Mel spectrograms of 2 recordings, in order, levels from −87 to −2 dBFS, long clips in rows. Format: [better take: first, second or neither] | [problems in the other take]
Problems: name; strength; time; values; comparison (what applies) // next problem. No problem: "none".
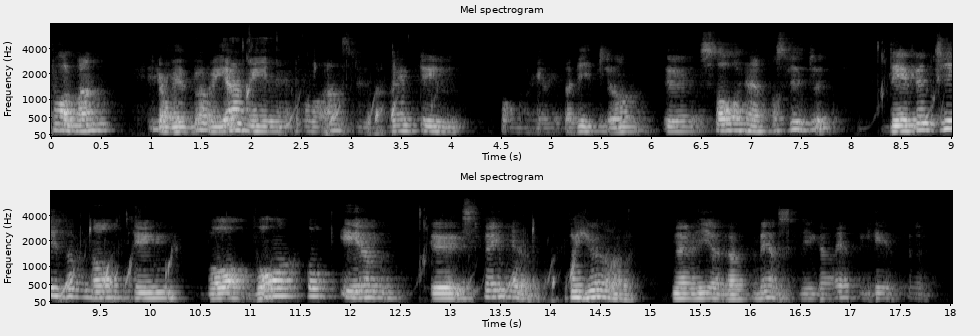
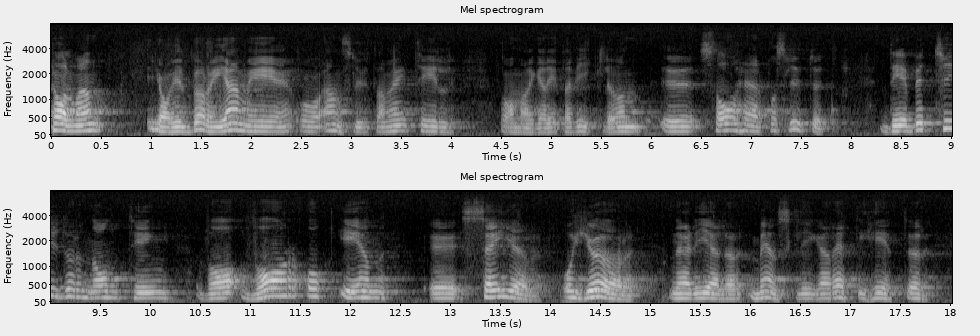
second | noise reduction (neural mask model DeepFilterNet 3)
